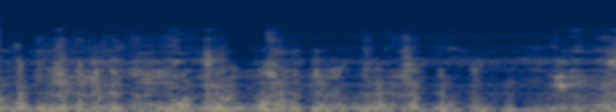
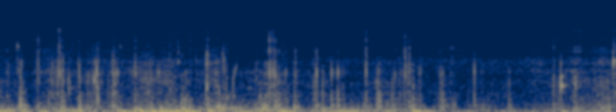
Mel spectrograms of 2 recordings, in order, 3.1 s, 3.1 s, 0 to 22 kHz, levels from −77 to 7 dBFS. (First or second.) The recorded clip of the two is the second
